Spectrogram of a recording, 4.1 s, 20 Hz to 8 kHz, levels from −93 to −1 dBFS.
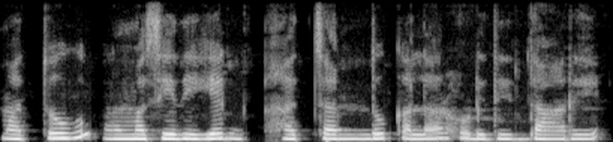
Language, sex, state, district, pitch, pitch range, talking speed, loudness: Kannada, female, Karnataka, Bidar, 240 Hz, 235-255 Hz, 90 wpm, -16 LUFS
